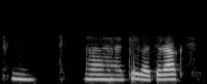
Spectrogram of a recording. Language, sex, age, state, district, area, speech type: Bengali, female, 18-30, West Bengal, Cooch Behar, urban, conversation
